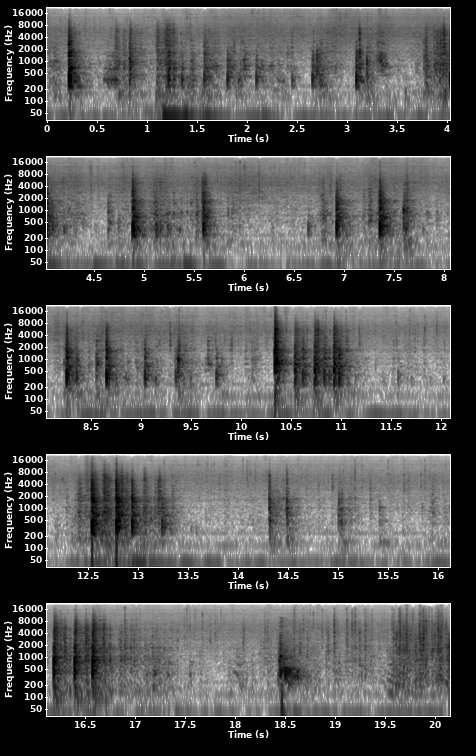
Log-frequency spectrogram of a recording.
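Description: Potatoes sizzling and frying in a pan for breakfast burritos, with a steady crackle punctuated by repeated louder bursts of scraping and stirring, close and fairly quiet, no talking.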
